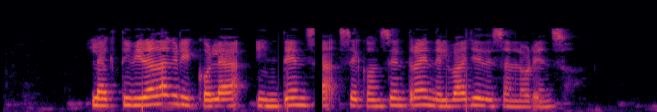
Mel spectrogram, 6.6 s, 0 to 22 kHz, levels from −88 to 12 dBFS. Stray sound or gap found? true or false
true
